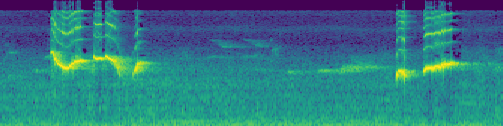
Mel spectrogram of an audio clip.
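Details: Orange-headed thrush singing: loud whistled phrases with sliding notes around the middle, a soft drawn-out whistle, then another bright burst of slurred whistles near the end.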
